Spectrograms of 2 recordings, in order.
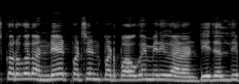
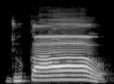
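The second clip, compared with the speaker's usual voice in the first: झुकाव said whole, slow and louder, falling; blended whole word; 10 dB louder, much slower than usual. Shown as a demonstration. Teacher shows the final blended word झुकाव. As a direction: announce झुकाव firmly and slowly. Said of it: "देखो किस तरीके से है".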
